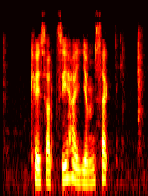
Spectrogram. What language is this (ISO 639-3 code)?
yue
